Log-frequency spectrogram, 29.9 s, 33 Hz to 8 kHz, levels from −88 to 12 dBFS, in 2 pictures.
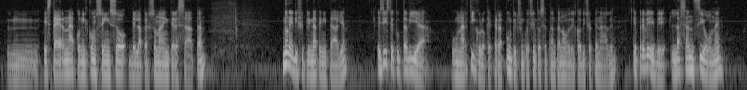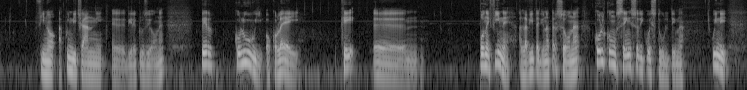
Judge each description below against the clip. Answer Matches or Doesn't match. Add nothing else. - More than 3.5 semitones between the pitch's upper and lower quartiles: Matches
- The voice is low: Matches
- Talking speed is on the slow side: Matches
